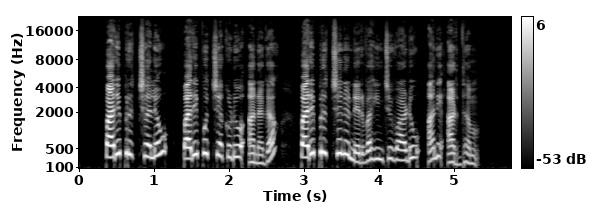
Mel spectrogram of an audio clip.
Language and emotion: Telugu, neutral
